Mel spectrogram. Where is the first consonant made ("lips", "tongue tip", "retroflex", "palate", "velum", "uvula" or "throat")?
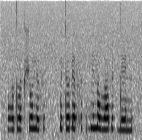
uvula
